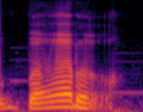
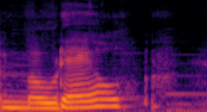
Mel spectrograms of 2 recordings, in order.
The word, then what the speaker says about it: model: A model. It's model. How did you pronounce that? Did you pronounce it modale?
